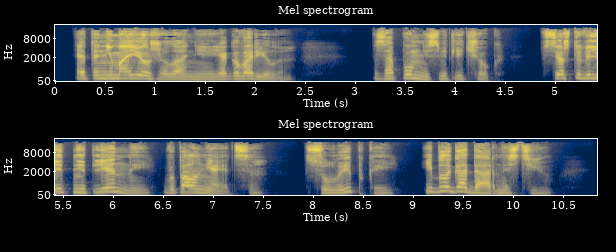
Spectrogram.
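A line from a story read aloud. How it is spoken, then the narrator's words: Soft. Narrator (Russian): мягко произнесла Кио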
